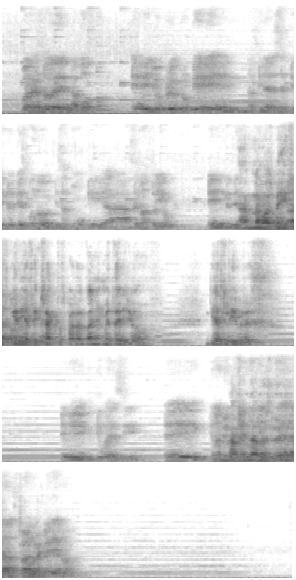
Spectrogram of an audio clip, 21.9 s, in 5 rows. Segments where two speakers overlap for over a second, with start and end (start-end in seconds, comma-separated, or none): 7.9-9.4, 16.5-18.1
